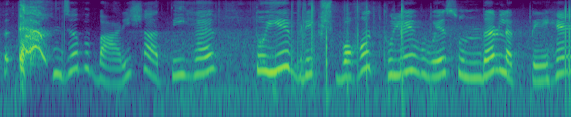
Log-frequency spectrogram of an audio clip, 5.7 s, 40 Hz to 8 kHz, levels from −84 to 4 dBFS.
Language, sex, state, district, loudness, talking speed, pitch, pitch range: Hindi, female, Punjab, Fazilka, -19 LUFS, 135 wpm, 285 Hz, 265-325 Hz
